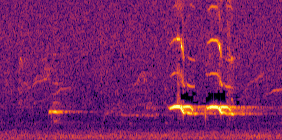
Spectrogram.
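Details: Tufted titmouse singing in spring around a house where the species began appearing about five years earlier; a thin steady whistle, then two short slurred whistled phrases close together near the end, over a soft low background rumble.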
